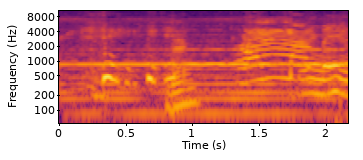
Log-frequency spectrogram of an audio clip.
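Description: A short, high-pitched cry that rises and then falls, about a second and a half in, heard over quiet voices.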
